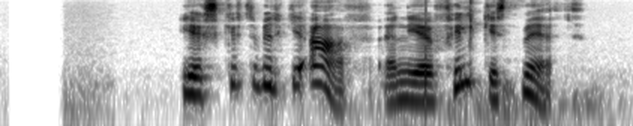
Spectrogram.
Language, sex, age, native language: Icelandic, female, 50-59, Icelandic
